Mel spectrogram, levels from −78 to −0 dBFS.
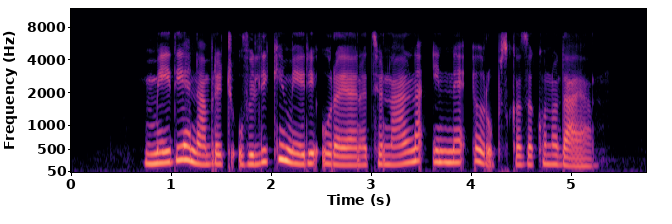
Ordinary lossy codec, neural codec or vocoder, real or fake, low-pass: MP3, 96 kbps; none; real; 7.2 kHz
